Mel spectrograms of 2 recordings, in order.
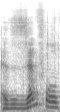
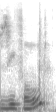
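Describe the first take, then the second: First: The letter Z is said as zed, Canadian-style. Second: The letter Z is said as zee, American-style.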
